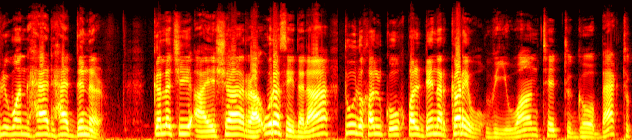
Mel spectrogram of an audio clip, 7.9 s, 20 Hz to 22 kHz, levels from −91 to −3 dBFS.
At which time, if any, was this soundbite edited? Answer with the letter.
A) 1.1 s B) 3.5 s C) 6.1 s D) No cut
C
